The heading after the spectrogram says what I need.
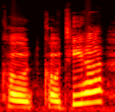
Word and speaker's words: Cotija: Yolanda Sanchez was shot in the town of Cotija, because the J is not like pronounced.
